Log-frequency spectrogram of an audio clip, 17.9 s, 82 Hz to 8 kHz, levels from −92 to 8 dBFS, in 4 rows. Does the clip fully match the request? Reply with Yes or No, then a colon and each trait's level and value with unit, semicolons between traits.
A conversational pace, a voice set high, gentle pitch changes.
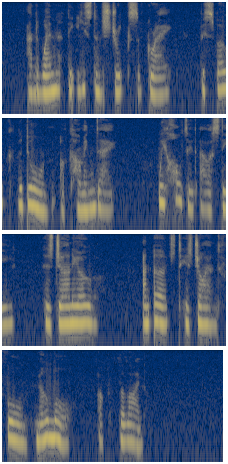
No: slow, 100 wpm; high, 205 Hz; narrow, 1.9 semitones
